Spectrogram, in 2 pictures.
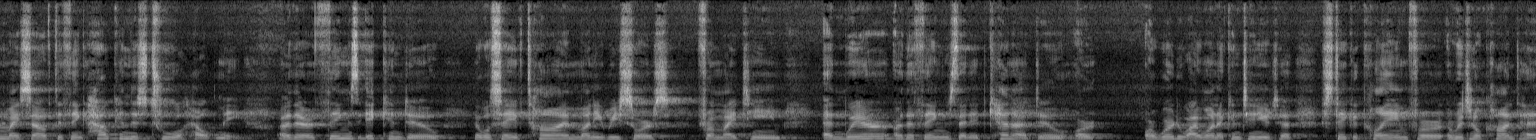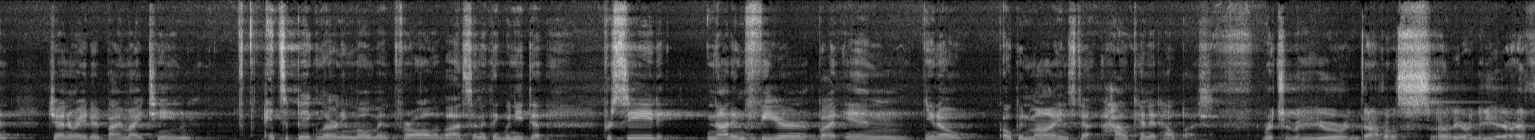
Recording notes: Wednesday’s PRWeek Healthcare Conference + Awards in New York marked a new milestone for the brand: its first-ever live podcast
